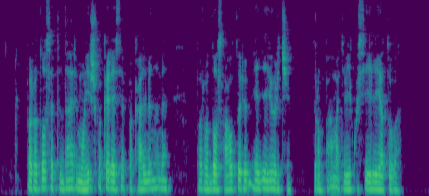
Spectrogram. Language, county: Lithuanian, Panevėžys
